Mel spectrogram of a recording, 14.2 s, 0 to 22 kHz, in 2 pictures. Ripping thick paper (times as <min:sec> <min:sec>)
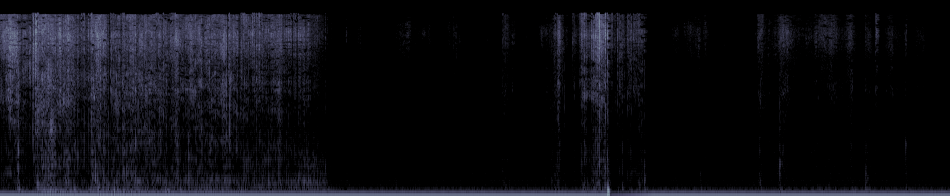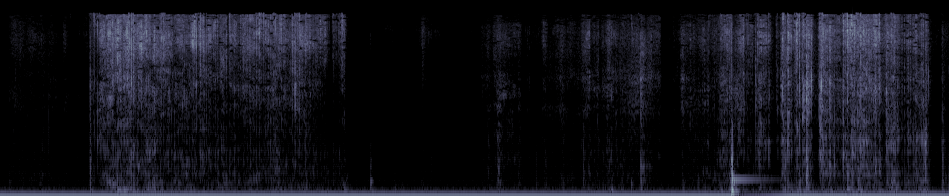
0:12.4 0:14.2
